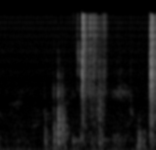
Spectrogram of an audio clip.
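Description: A single sharp clink of a small hard object knocking against a table about a second in, amid faint handling of makeup tools.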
